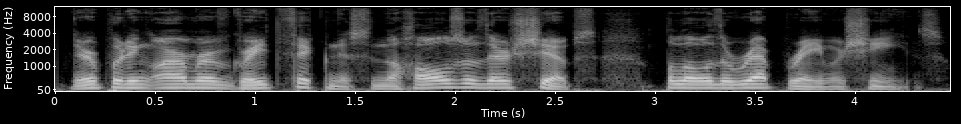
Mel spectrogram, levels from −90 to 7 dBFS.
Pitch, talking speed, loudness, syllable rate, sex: 120 Hz, 230 wpm, -17 LUFS, 6.1 syllables/s, male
